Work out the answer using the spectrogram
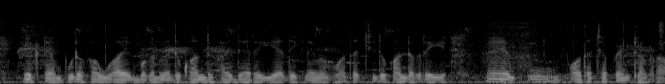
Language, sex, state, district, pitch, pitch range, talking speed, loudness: Hindi, male, Chhattisgarh, Raigarh, 105 Hz, 105-110 Hz, 225 wpm, -37 LUFS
